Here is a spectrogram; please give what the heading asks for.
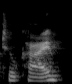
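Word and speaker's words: Tokaj: region um was named after the village of tokai which is not spelled t-o-k-a-j-i it's feel it's spelled t-o-k-a-j still pronounced the same uh and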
